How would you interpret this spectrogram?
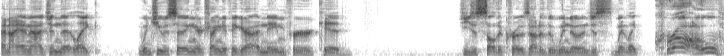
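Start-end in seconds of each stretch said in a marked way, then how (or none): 8.2-9.0 play-acted, ridiculous, fed-up wail, drawn-out, way up high. Imagining a mother naming her baby after crows: imitating an exasperated, ridiculous voice. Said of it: "the most exasperated, ridiculous voice".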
